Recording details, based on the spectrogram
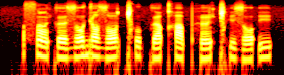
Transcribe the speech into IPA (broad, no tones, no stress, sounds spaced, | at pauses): sˤ ẽ k œ z ɔ ɡʲ œ zˤ o ǀʰ o k œ qʰ a pʰ œ̃ ǀʰ y z ɔ ʔ y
